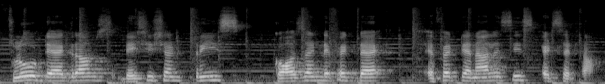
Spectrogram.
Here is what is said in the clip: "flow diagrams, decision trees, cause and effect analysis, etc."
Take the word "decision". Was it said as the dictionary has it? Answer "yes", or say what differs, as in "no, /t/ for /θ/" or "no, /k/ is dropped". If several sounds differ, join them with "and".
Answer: no, /ʃ/ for /ʒ/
